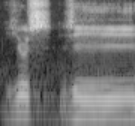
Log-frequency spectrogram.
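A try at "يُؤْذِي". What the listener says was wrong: Nah, itu menjadi sin Pak. Nah emang beberapa kita akan kesulitan huruf za ini keluar anginnya, gitu kan. Jadinya kalau keluar anginnya jadi huruf sin.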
